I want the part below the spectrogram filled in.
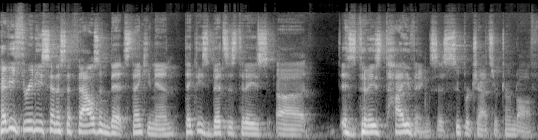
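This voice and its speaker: Somewhat breathy, fairly quick delivery with very wide pitch swings on a very clean recording with a silent background. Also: man, fairly high pitch for a man. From Texas. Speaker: livestream host. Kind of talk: casual chat.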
